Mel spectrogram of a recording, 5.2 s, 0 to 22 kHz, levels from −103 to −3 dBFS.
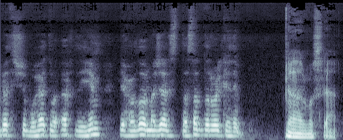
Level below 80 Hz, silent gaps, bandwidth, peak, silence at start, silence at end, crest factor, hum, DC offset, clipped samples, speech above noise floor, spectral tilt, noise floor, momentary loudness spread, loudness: -44 dBFS; none; 18.5 kHz; 0 dBFS; 0 s; 0.1 s; 16 dB; none; under 0.1%; under 0.1%; 39 dB; -8 dB/octave; -55 dBFS; 8 LU; -17 LUFS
